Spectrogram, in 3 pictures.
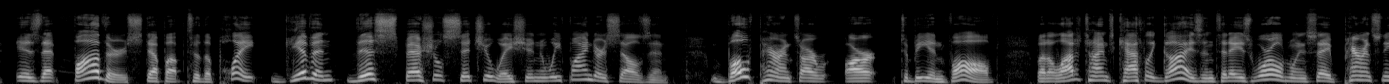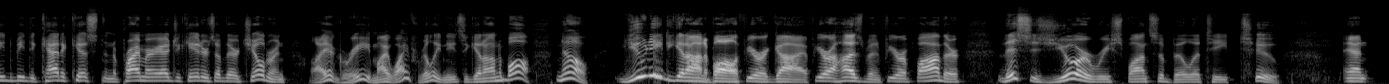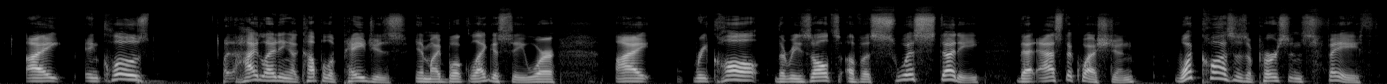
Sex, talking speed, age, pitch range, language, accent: male, 165 wpm, 60-79, 130-185 Hz, English, American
